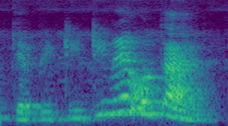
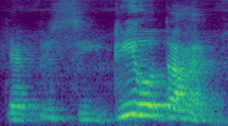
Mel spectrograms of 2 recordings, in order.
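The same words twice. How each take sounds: First: कैपेसिटी said as कैपिटिटी, the स turned into ट; wrong pronunciation. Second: कैपेसिटी said slowly with a clear स; correct pronunciation. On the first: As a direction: show the mother's mistake on कैपेसिटी. (कैपेसिटी को कैपिटिटी कहकर दिखाना) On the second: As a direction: say कैपेसिटी carefully, correcting her. (कैपेसिटी को धीरे और सही बोलना) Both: Shown as a demonstration. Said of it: "नहीं madam".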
